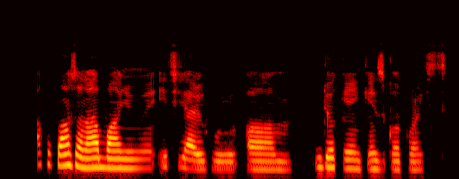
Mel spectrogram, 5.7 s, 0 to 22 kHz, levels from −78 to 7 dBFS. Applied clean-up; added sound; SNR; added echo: none; none; none; none.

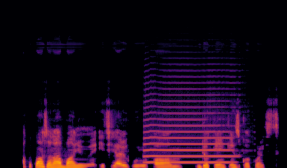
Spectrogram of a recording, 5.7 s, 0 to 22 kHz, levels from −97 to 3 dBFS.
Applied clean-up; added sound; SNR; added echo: classical method Wiener filter.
